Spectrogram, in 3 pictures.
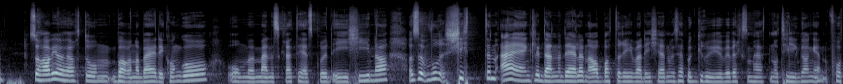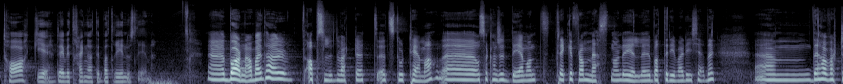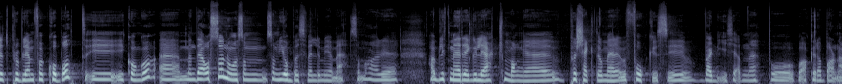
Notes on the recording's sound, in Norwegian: Denne podkastepisoden er en live-innspilling fra Energiseminaret 2023 på NMBU.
